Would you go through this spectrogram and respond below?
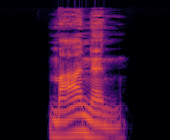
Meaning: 1. to urge (someone) to do a specific, necessary task 2. to beg fervidly 3. to warn (someone) of (something) emphatically 4. to remind pressingly, admonish
- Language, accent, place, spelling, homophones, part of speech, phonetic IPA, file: German, Germany, Berlin, mahnen, Manen, verb, [ˈmaːnən], De-mahnen.ogg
